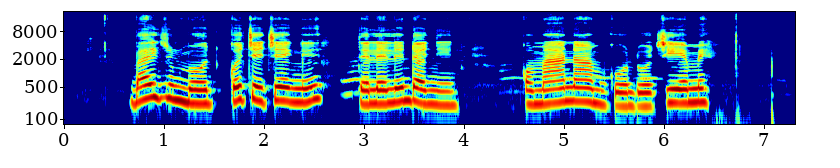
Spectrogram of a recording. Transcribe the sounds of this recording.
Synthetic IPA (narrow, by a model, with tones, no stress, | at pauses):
ba˦d͡ʒi˦mo˨tko˦t͡ʃe˦t͡ʃe˦ŋi˦ | te˨le˨lɪ˦ndɔ˨ɲi˨n | kɔ˨ma˨˦na˦˨mɡo˨ndo˨t͡ʃɪ˦e˦mɪ˦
